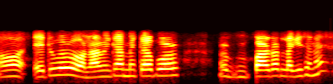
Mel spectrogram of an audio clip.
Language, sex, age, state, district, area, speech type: Assamese, female, 45-60, Assam, Jorhat, urban, conversation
